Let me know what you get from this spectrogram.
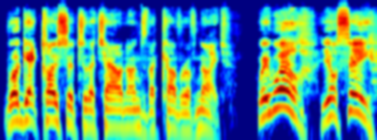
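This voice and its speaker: An actor playing a gruff, blunt one-eyed male commander who swears freely and jokes dryly in a video game. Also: mid-range voice, very animated, brisk, no echo, clean studio sound. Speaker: military commander.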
